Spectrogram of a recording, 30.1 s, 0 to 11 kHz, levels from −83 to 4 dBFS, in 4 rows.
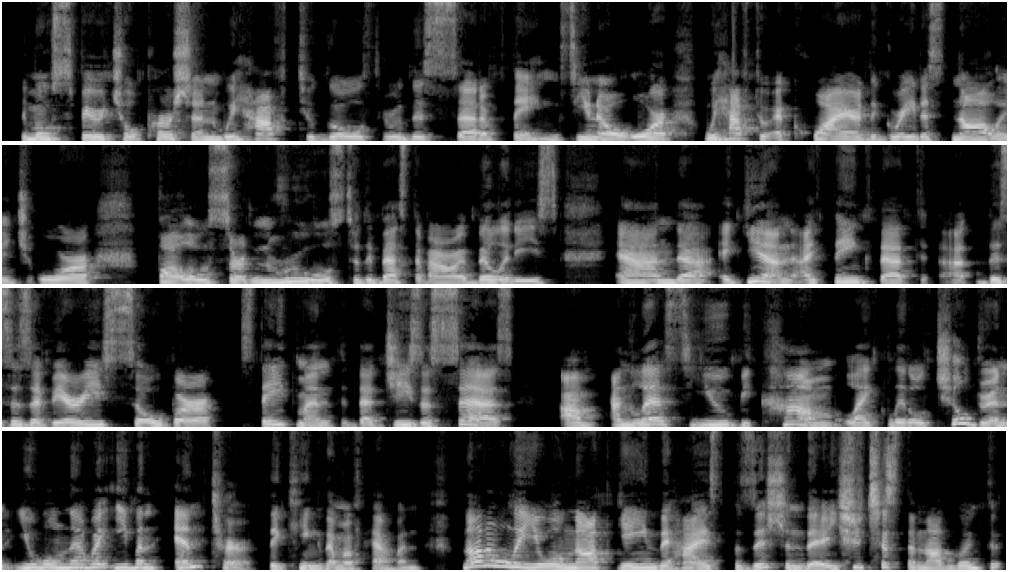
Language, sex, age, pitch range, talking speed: English, female, 40-59, 170-215 Hz, 160 wpm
